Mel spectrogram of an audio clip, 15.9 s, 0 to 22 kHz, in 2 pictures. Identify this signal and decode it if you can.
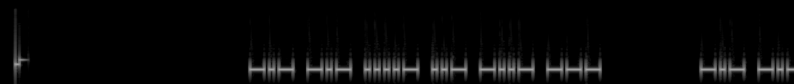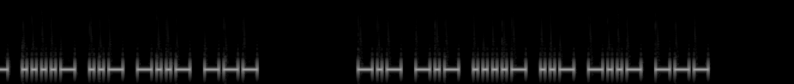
Morse code, heard as a keyed tone, about 25 wpm, 700 Hz. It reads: KK4UXO KK4UXO KK4UXO
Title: USA Call Signs - 6 Characters - Repeated 3x - 25wpm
